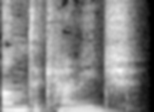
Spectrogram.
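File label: "undercarriage", British English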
